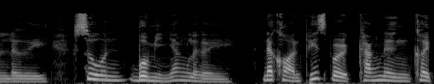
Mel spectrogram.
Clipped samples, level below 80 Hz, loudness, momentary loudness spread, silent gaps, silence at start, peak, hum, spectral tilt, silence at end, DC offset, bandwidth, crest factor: under 0.1%; -54 dBFS; -29 LUFS; 11 LU; 2.40-2.54 s; 0 s; -10 dBFS; none; -4 dB/octave; 0.05 s; under 0.1%; 11.5 kHz; 18 dB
